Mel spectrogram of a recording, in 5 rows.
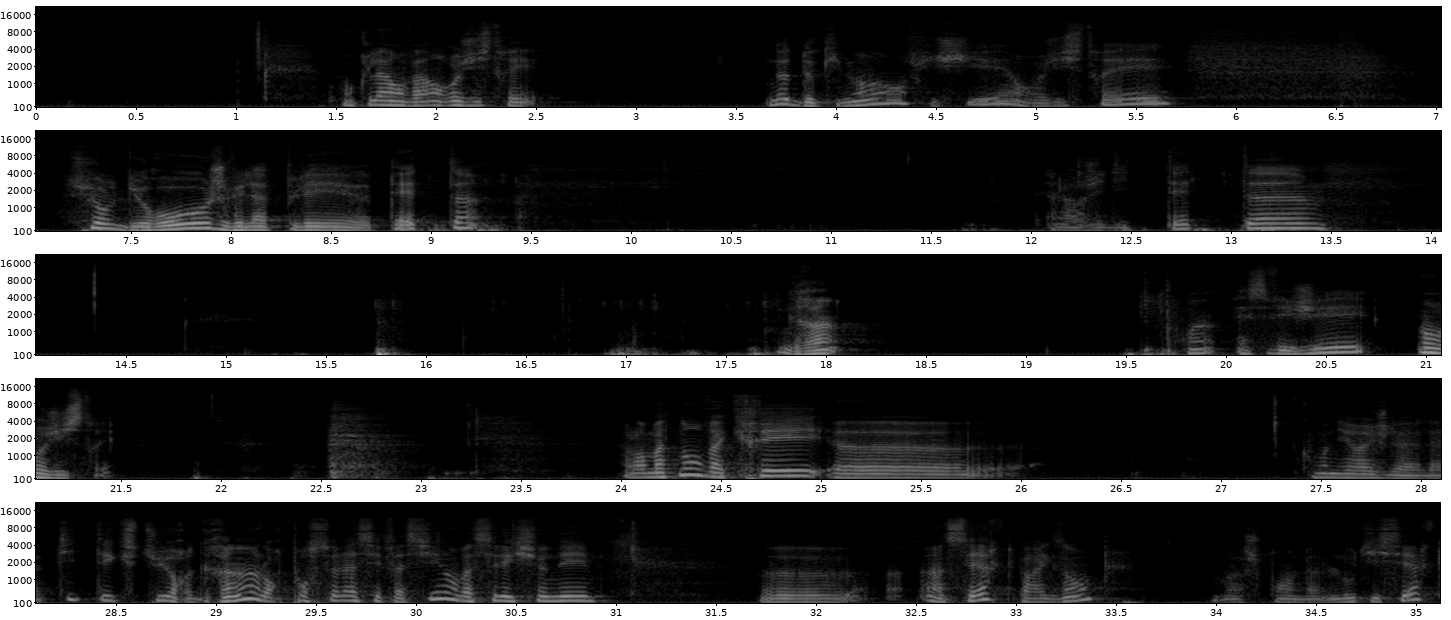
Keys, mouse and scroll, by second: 0.4-1.3 scroll down 1, 3.8 click, 4.8 click, 6.6 click, 9.0 t, 10.6 click, 11.7 r, 12.6 BackSpace, 12.9 e, 16.7-18.1 typing, 19.6 shift+;, 21.1 click, 26.2 click, 32.4 click, 34.0 click.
